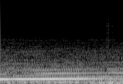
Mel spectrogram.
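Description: A BMW G30 540i rated 530 hp pulls hard at full throttle in fourth gear up a winding hill road, its engine holding a loud, steady, even drone without a break.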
